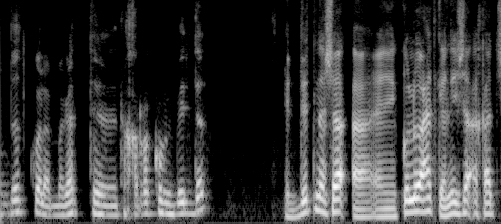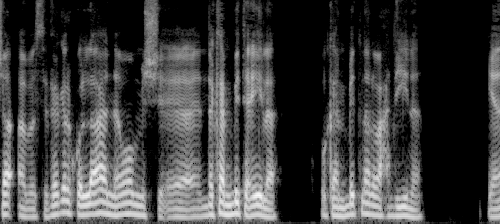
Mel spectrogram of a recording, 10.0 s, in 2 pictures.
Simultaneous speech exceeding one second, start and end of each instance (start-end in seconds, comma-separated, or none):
none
